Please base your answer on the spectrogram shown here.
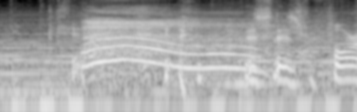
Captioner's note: gasps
